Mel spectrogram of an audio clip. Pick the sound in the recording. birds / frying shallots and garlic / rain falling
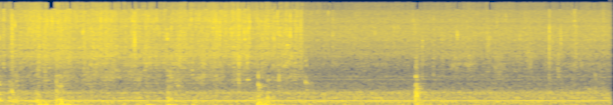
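frying shallots and garlic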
